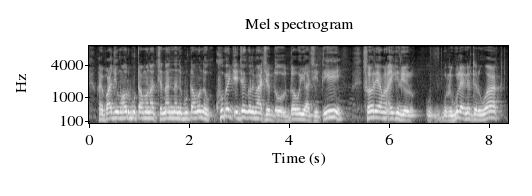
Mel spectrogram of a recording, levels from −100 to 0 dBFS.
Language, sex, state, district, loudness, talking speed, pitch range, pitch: Halbi, male, Chhattisgarh, Bastar, -12 LUFS, 185 wpm, 150-195 Hz, 180 Hz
